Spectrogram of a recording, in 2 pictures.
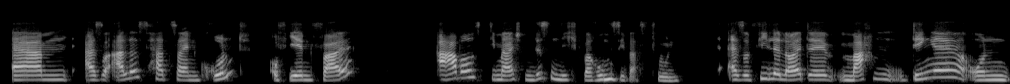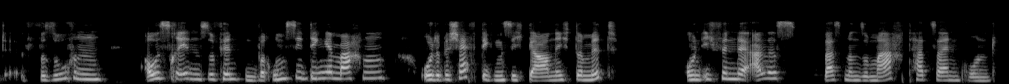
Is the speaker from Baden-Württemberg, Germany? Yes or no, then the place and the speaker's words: yes; Swabia, Baden-Württemberg, Germany; als Schwabe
